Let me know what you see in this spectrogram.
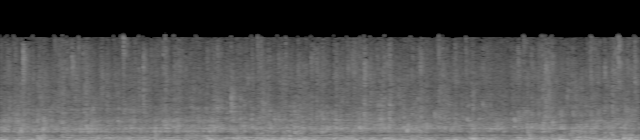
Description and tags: water from tap
Sounds recorded inside a toilet.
